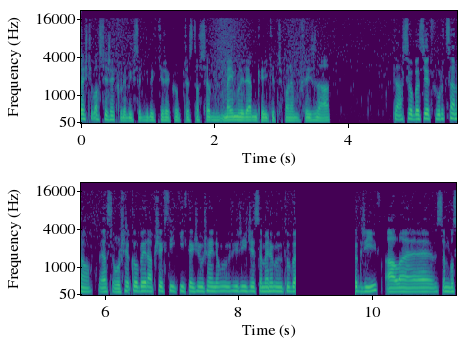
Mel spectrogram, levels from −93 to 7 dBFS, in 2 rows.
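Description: A noise reduction stage was set far too aggressive across the whole speech recording, pulling individual frequency bands down whenever they neared its noise estimate. This is overdone noise removal: the background drops and breaks up into twinkling specks.

At 8.85 s, right after "říct že jsem jenom", the input signal was likely lost while recording carried on writing silence, an audio dropout to silence. For about 0.9 s, until 9.75 s, the sound cuts to complete silence with no room tone, and whatever was said there is gone.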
